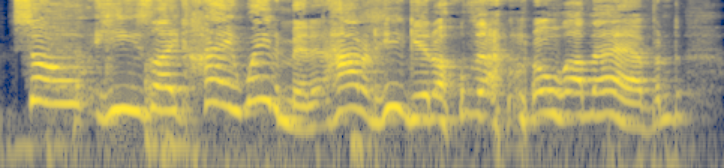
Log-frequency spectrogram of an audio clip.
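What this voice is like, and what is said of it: A weird put-on accent. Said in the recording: “Went into a weird accent there”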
